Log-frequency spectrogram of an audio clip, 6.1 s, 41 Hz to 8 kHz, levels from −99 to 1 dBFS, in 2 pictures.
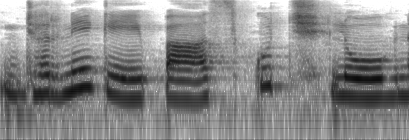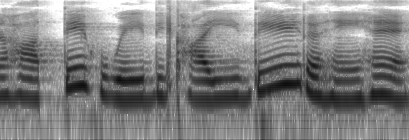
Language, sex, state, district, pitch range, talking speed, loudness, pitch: Hindi, male, Punjab, Fazilka, 200-240 Hz, 105 wpm, -15 LUFS, 210 Hz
